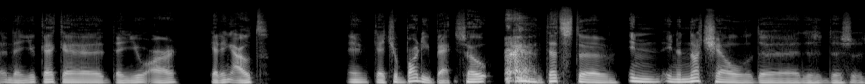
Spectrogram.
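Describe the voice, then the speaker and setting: A man with a Dutch accent pitching his indie game idea in a casual vlog, halting and restarting often and clearing his throat. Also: a little mellow, no room sound, clean studio sound. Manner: halting, many restarts and filler sounds.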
